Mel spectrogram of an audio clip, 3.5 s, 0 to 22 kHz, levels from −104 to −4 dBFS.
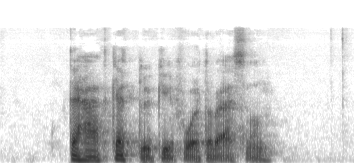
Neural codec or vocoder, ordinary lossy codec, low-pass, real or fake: codec, 44.1 kHz, 7.8 kbps, DAC; AAC, 64 kbps; 10.8 kHz; fake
